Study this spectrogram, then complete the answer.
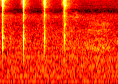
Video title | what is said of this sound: GOODWILL BLUEBOX NJ MYSTERY JEWELRY UNBOXING American Eagle, sterling silver, summer boho & brooches | These are wood. This is painted wood. I mean, it sounds like wood.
